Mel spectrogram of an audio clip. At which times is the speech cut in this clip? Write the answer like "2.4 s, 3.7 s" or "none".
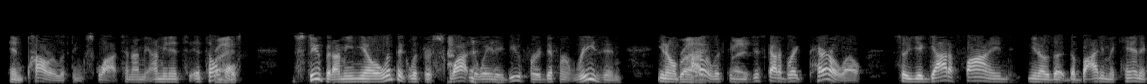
none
